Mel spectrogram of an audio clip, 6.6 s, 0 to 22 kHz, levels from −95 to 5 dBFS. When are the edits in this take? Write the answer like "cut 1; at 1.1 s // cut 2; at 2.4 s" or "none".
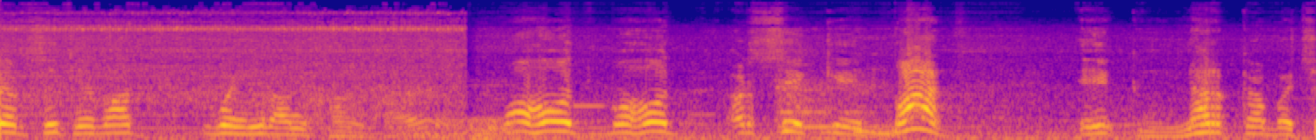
cut 1; at 2.4 s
